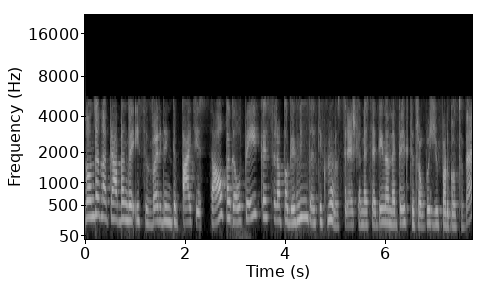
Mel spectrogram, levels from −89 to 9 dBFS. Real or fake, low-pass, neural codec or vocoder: fake; 5.4 kHz; codec, 16 kHz, 1 kbps, X-Codec, HuBERT features, trained on balanced general audio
